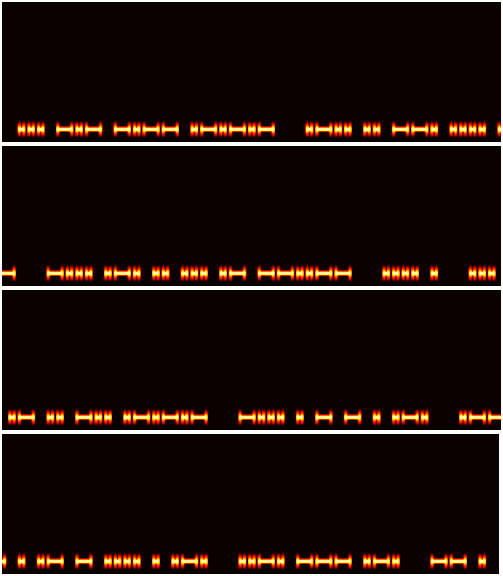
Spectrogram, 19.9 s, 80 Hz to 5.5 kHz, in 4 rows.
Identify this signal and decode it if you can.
Morse code, heard as a keyed tone, about 25 wpm, 600 Hz. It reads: SKY. LIGHT BRISA, HE SAID. BETTER WEATHER FOR ME
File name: the old man and the sea part 1 25wpm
